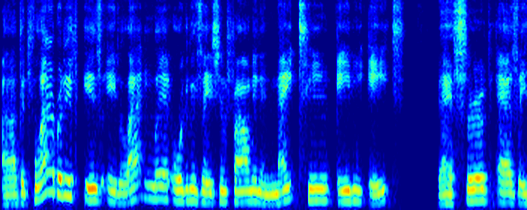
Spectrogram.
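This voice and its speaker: Male interviewer, measured formal reading, somewhat high pitch. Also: darkish tone. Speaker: interviewer, host. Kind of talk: reading an introduction, then interviewing.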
